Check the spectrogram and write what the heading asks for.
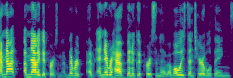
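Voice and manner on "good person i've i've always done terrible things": ordinary talk, nothing marked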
